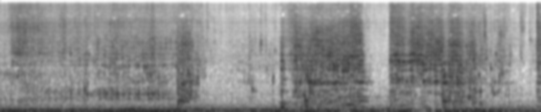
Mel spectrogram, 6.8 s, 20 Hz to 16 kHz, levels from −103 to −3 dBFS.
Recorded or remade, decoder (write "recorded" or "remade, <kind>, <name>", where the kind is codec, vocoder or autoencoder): remade, vocoder, BigVGAN v2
